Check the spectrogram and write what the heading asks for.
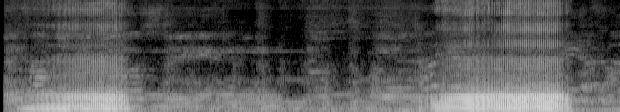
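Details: A very tired little boy asleep, with two loud, deep fluttering snores on breathing in, roughly four seconds apart, and a quiet exhale between; heavy snoring.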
